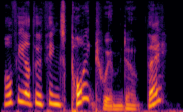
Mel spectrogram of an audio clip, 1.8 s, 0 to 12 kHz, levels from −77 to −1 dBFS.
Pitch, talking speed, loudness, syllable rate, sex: 225 Hz, 295 wpm, -20 LUFS, 6.3 syllables/s, female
